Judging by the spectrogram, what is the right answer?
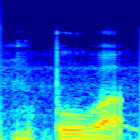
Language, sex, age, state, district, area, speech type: Manipuri, male, 18-30, Manipur, Kakching, rural, spontaneous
